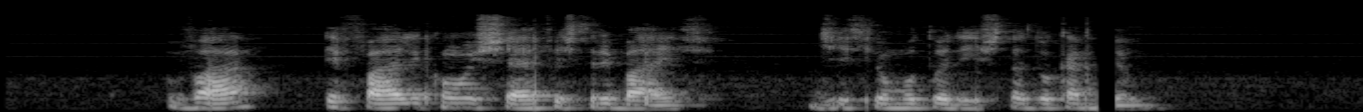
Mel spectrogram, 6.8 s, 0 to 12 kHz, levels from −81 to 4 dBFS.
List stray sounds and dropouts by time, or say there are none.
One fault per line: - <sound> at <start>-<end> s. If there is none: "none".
- dropout at 5.5-5.6 s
